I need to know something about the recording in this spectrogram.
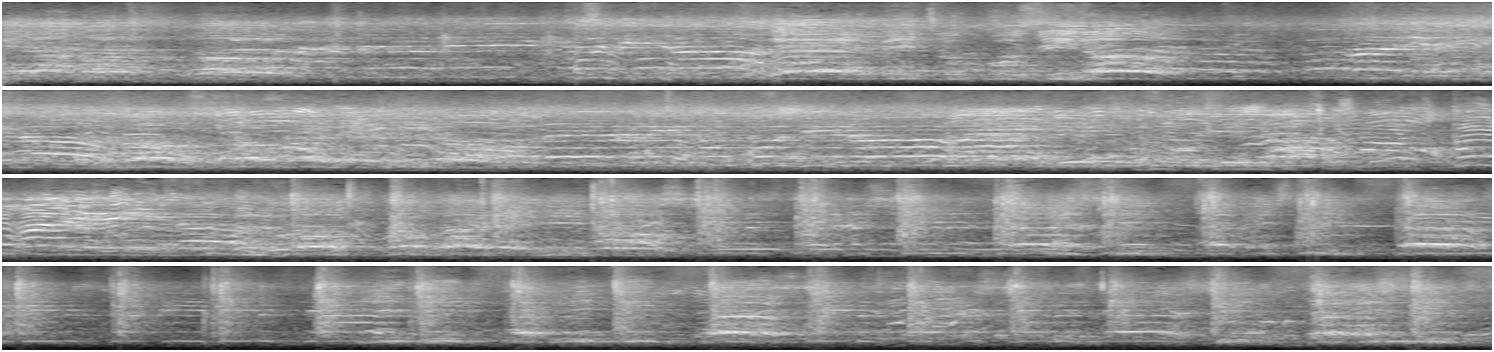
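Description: A crowd of marchers chants and shouts loudly outdoors.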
